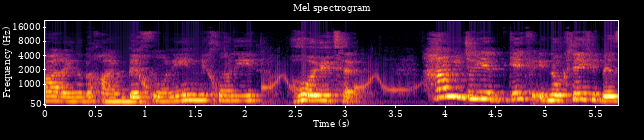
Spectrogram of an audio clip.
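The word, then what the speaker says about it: heute: اما در زبان آلمانی اگه آخر کلمه ما یه ا داریم حتما باید اون ا رو هم تلفظ کنیم، پس اینجا خونده میشه هویته.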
